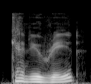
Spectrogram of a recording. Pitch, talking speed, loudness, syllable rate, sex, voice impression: 125 Hz, 195 wpm, -14 LUFS, 5.0 syllables/s, male, masculine, adult-like, slightly sincere, friendly, kind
